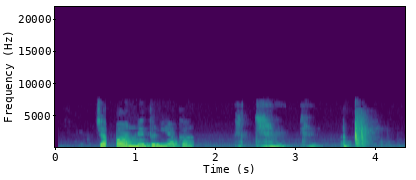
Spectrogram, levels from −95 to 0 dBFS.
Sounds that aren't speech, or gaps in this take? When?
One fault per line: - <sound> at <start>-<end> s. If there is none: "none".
- dropout at 0.6-0.8 s
- throat clearing at 2.2-3.4 s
